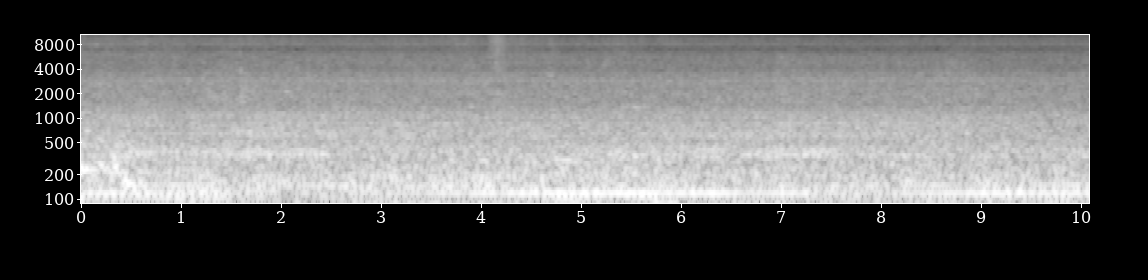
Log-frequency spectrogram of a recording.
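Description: Steady low hum with a soft even hiss: the room tone of a prayer hall with its fans and ventilation running. The tail of a man's chanted "Allahu akbar" dies away right at the start.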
